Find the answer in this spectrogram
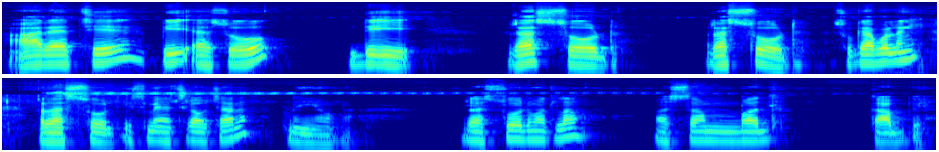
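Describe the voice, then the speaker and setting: A man gives a pronunciation lesson at an unhurried, deliberate pace. He spells out each word letter by letter, then says it again slowly. He poses questions to the class and answers them himself. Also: mid-range voice. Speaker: teacher.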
